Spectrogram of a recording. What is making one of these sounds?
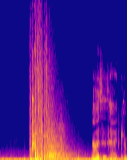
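A gun fires once with a loud, echoing bang.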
